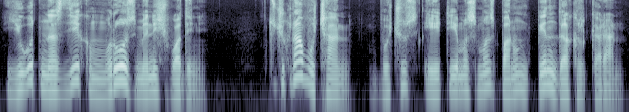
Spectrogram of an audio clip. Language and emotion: Kashmiri, angry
